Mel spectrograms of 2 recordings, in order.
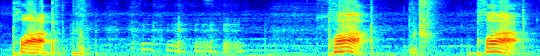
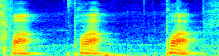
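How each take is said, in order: First: Plop each plop slowly with long pauses; spaced plops. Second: Plop plop plop rattled off fast; quick plops. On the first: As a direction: let each plop land alone. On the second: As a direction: run the three plops together. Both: Shown as a demonstration. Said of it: "It says plop three times".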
